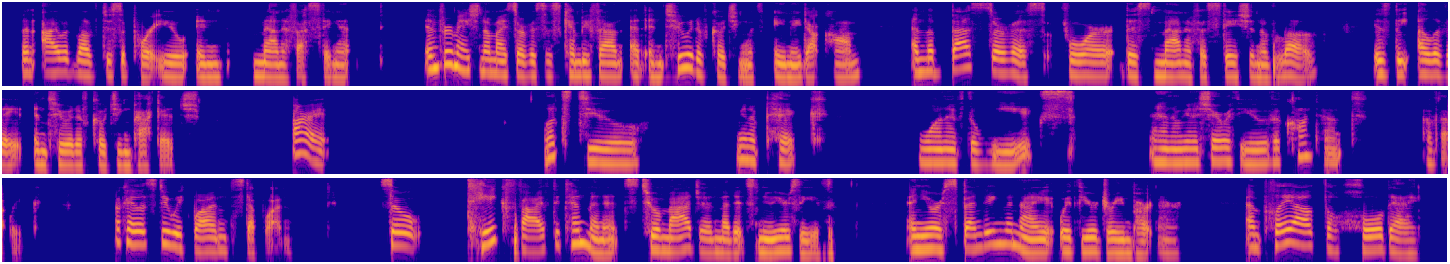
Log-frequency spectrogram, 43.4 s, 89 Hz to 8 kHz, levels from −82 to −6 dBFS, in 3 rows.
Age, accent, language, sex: 30-49, American, English, female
